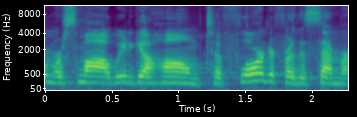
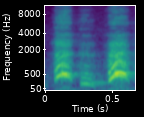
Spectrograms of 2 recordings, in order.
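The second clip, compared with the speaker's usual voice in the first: gasp; 13 semitones higher than usual. Retold or imitated. Child telling shark story.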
